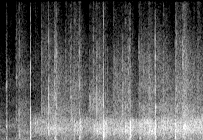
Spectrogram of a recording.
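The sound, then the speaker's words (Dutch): Warm applause from an audience, with many hands clapping steadily and individual sharp claps standing out from the blend, at a moderate, even level throughout. “Geef ze een hartelijk applaus.”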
